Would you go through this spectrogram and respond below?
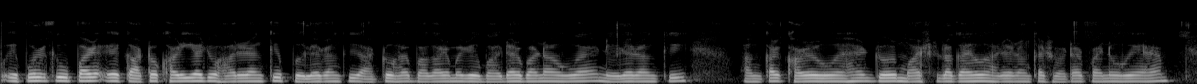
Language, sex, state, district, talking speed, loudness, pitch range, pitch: Hindi, male, Bihar, Kishanganj, 195 wpm, -25 LUFS, 140-150 Hz, 145 Hz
